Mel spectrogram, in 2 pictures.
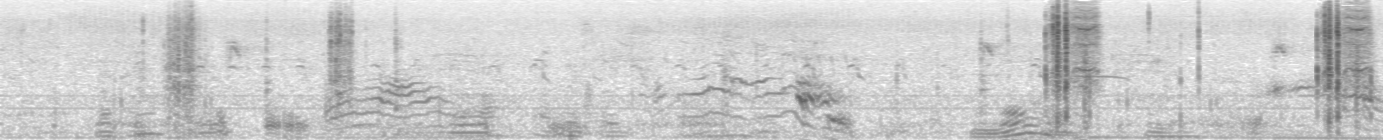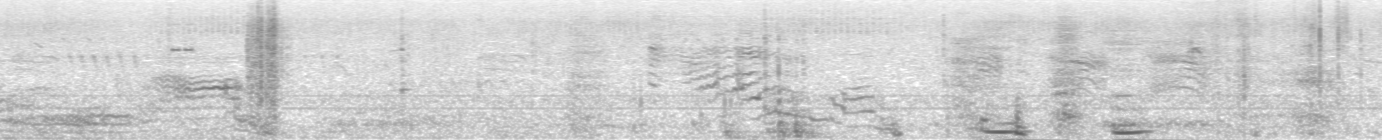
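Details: Wild lion cubs beside a lioness in the bush give short, wavering whiny calls, some rising and falling. Sharp clicks and quiet human voices are heard between them.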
